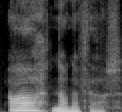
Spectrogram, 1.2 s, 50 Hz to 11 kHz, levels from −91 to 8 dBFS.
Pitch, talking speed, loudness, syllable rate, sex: 205 Hz, 195 wpm, -15 LUFS, 3.9 syllables/s, female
